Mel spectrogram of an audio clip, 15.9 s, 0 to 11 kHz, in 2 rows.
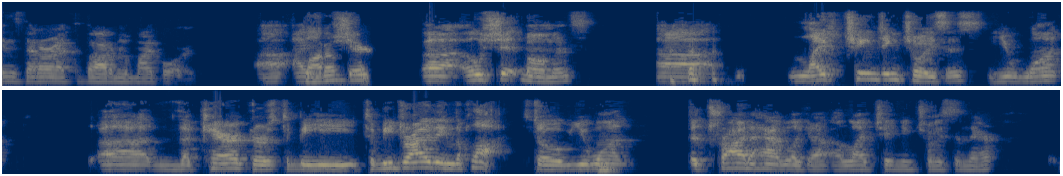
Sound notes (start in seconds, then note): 4.9 laughs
